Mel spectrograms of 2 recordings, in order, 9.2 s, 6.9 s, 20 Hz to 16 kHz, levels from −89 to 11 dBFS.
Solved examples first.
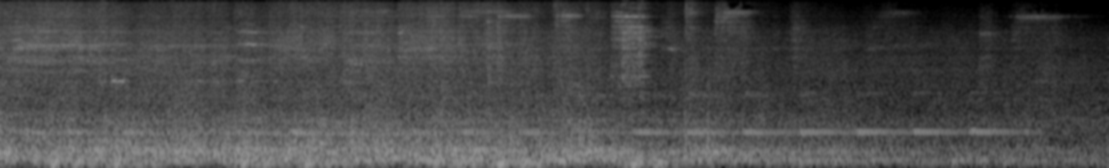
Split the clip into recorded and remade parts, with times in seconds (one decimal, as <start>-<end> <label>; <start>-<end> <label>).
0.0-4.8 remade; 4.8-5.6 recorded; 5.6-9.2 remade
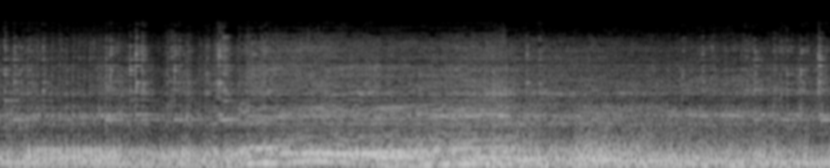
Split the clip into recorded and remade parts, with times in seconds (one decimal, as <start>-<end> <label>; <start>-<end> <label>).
0.0-1.7 recorded; 1.7-4.3 remade; 4.3-6.9 recorded

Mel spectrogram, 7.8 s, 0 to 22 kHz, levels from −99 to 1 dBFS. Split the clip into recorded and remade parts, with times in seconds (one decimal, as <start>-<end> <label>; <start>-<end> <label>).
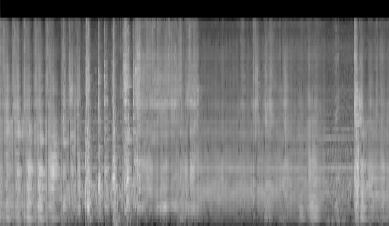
0.0-1.6 remade; 1.6-2.8 recorded; 2.8-6.5 remade; 6.5-7.2 recorded; 7.2-7.8 remade

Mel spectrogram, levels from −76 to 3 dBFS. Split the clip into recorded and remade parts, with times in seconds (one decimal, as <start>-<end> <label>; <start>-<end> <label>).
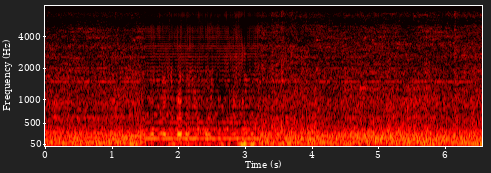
0.0-1.5 recorded; 1.5-3.2 remade; 3.2-6.6 recorded

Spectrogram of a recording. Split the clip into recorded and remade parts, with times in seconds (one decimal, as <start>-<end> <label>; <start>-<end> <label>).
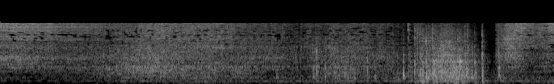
0.0-2.2 recorded; 2.2-5.5 remade

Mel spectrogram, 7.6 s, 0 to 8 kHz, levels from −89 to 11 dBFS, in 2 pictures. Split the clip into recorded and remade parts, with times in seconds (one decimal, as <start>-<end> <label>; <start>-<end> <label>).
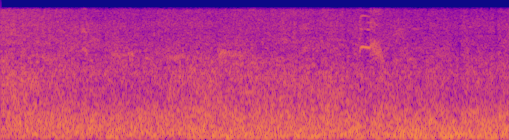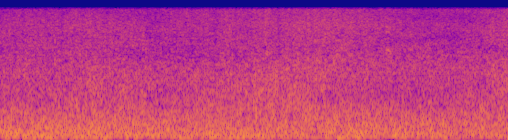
0.0-4.2 remade; 4.2-5.4 recorded; 5.4-6.5 remade; 6.5-7.6 recorded

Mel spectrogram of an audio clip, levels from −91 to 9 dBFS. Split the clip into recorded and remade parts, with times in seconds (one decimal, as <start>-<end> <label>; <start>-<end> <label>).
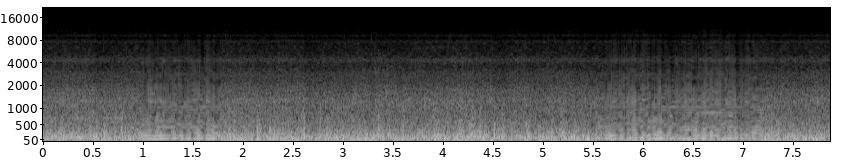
0.0-1.0 recorded; 1.0-1.8 remade; 1.8-5.6 recorded; 5.6-7.2 remade; 7.2-7.9 recorded

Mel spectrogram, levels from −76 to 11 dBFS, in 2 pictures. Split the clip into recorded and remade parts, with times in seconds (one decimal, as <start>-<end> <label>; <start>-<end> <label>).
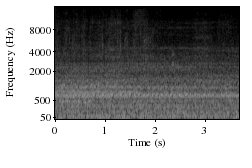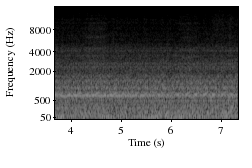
0.0-2.5 recorded; 2.5-3.3 remade; 3.3-3.8 recorded; 3.8-5.2 remade; 5.2-7.3 recorded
